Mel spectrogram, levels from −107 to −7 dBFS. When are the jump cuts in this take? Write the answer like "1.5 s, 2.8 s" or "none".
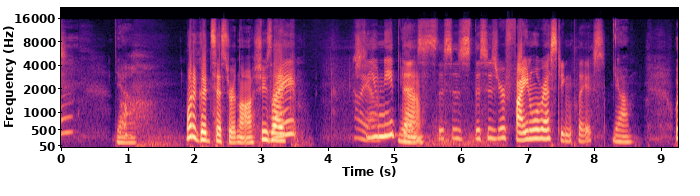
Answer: none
